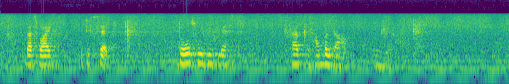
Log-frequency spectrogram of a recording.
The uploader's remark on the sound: Archive audio. At a Sahaja Yoga meeting in Caxton Hall, London, England.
